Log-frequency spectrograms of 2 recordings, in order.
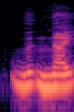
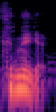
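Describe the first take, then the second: First: The K and G sounds are silent. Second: The K and G sounds are pronounced. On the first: This is the modern pronunciation. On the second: This is the older historical pronunciation.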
